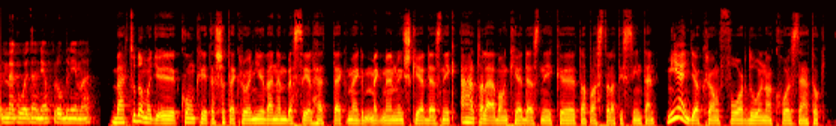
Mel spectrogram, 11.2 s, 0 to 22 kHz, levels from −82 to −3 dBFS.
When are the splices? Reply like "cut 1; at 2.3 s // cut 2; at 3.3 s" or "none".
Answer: cut 1; at 1.3 s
